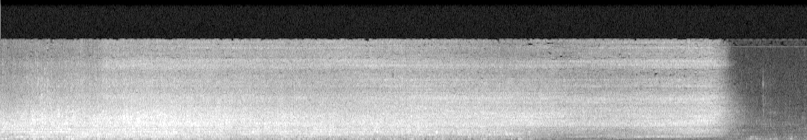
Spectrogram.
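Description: Toilet flushing: a loud rush of water that slowly tapers off and stops about nine seconds in.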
